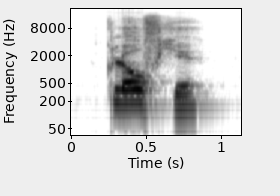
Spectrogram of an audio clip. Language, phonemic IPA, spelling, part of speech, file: Dutch, /ˈklofjə/, kloofje, noun, Nl-kloofje.ogg
- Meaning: diminutive of kloof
